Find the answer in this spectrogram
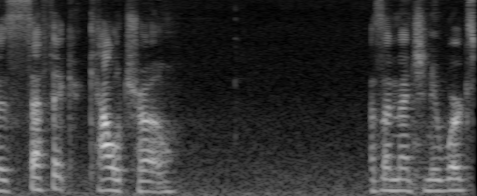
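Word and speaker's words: Sephek Kaltro: headed who are looking for his name is sefik caltro as I mentioned it works for the small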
